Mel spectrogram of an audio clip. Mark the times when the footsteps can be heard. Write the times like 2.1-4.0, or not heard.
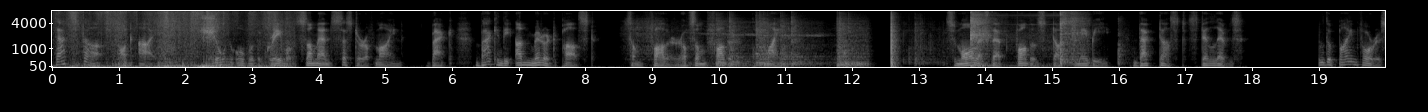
0.0-3.6.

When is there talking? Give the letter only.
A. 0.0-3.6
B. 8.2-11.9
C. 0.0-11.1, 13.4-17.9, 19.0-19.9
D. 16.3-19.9
C.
